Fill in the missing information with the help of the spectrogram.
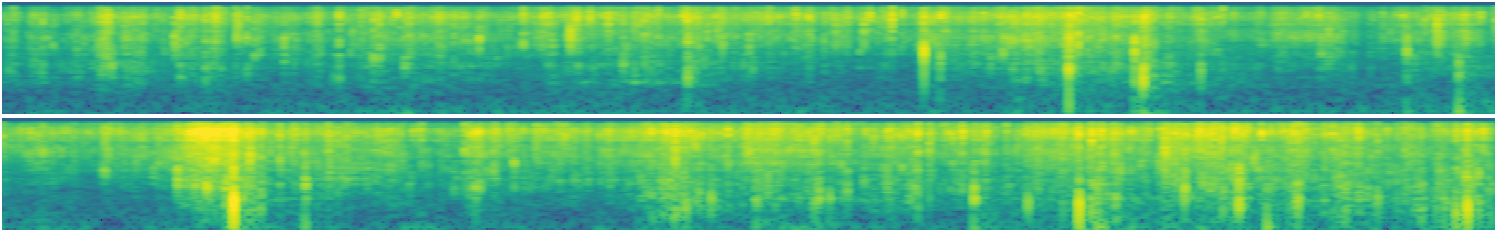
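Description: Fingertips and thumbs squeeze and crinkle the surface of a round, head-sized white plastic bag, tied at the top and filled with soft stuffing, held over a wooden table. A steady stream of quiet, bright plastic crackles and rustles continues throughout, with a sharper, louder crunch near the middle.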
